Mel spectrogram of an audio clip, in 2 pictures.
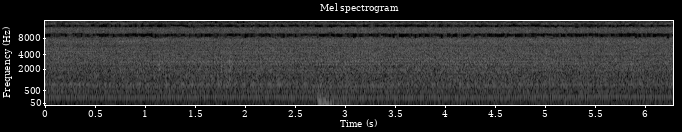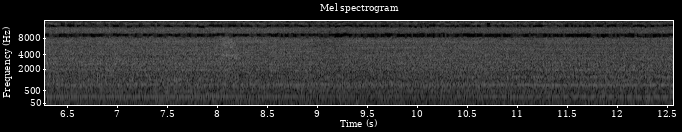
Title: VVT-I cam sprocket engine knocking. Toyota V6 3.5 liter #engineknock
